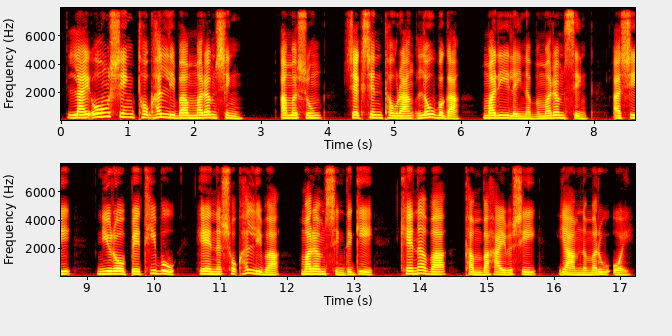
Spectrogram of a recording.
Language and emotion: Manipuri, neutral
